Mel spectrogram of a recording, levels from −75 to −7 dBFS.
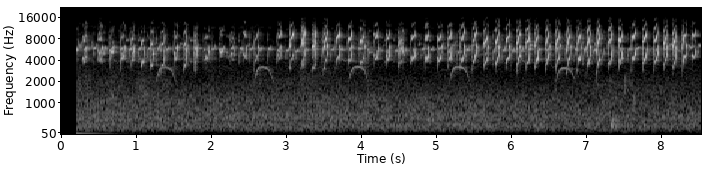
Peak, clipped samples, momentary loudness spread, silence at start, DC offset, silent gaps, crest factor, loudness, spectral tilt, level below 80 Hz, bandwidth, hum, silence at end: -8 dBFS; under 0.1%; 8 LU; 0.2 s; under 0.1%; none; 16 dB; -21 LUFS; 2.5 dB/octave; -80 dBFS; 16 kHz; none; 0 s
